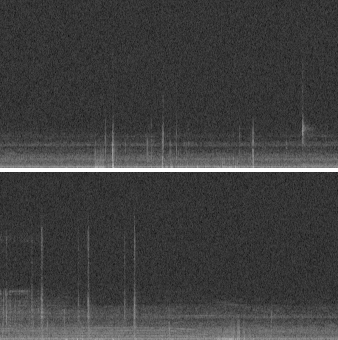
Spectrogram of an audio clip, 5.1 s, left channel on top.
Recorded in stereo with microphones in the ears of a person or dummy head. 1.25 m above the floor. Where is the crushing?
No crushing in this recording.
